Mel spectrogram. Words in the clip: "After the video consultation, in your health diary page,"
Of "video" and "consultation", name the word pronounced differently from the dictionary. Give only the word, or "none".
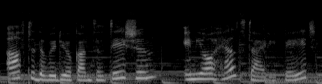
none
